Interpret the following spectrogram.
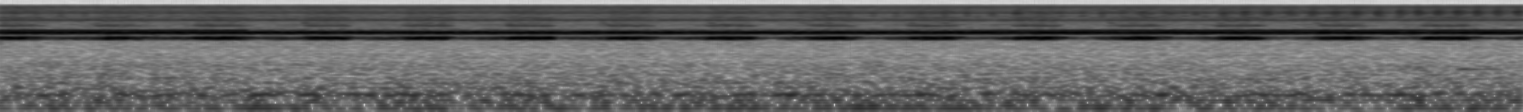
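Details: Snowy Tree Crickets and Four-spotted Tree Crickets calling together on a summer night at Chautauqua in Boulder, Colorado; shrill chirps repeat roughly twice per second above an unbroken high trill, with faint rapid ticking higher still.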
